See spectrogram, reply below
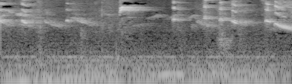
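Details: Song of a captive rufous-bellied thrush, used to rouse other caged thrushes: bright whistled notes and down-slurred phrases in irregular bursts, with a faint steady hum behind.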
